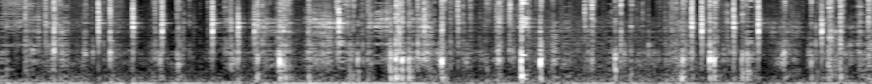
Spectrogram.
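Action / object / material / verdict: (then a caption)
tap / plastic paddle hairbrush / plastic / none. Long nails tap and scratch the plastic edge and pins of a pink plastic paddle hairbrush held sideways. Quick, dry, bright clicks and ticks come in an uneven patter over a scratchy, hissy texture, with a faint steady low hum underneath. Each tap dies away almost instantly.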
